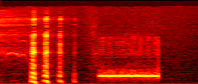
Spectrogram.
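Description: Telephone dialing out on a call during a live radio show: four short bursts in quick succession, then a steady mid-pitched tone that holds for under a second and stops, over a low constant hum.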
